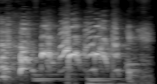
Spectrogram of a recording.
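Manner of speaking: high laugh. Real, not acted. Laughing at own story.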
